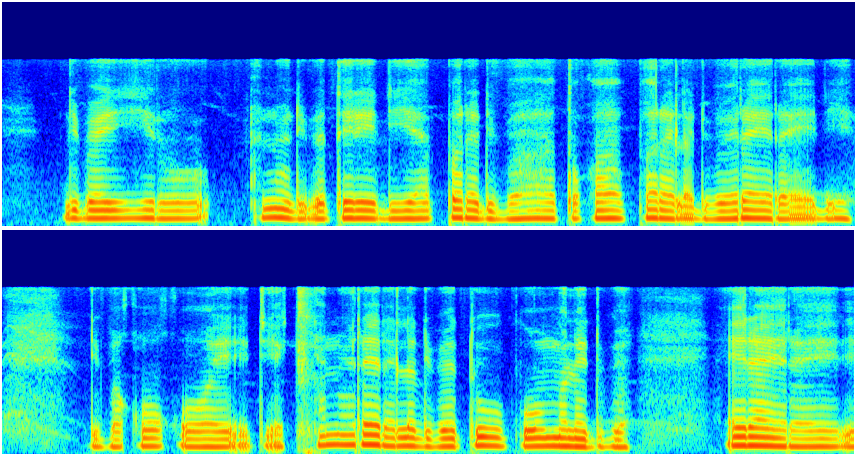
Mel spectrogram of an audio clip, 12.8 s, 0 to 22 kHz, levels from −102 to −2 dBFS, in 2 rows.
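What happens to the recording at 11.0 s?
At 11.0 s the speech comes through intact, carried by the call path as usual with its G.722 coding and nothing above 8 kHz.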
